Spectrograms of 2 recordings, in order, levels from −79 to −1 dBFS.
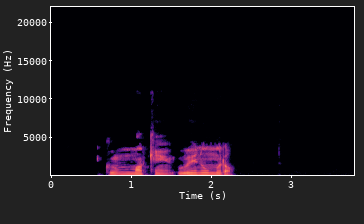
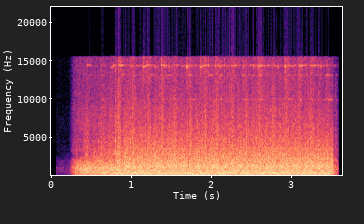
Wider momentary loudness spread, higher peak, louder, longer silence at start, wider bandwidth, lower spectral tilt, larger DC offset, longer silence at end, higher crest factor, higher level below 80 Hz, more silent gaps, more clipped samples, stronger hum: first, 8 LU vs 4 LU; second, -6 dBFS vs 0 dBFS; second, -27 LUFS vs -3 LUFS; first, 0.7 s vs 0.25 s; second, 11.5 kHz vs 19.5 kHz; first, -7.5 dB/octave vs -3.5 dB/octave; second, under 0.1% vs 0.5%; first, 1.5 s vs 0.05 s; first, 24 dB vs 4 dB; second, -64 dBFS vs -24 dBFS; neither; second, under 0.1% vs 1%; neither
